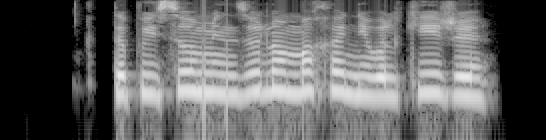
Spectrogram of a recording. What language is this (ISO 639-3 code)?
pus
